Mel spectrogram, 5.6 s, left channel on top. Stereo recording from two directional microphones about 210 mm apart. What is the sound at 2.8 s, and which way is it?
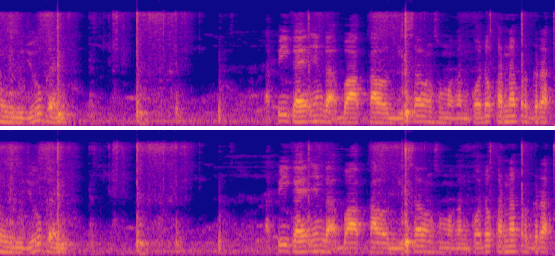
Speech, 45° left (ahead or behind).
